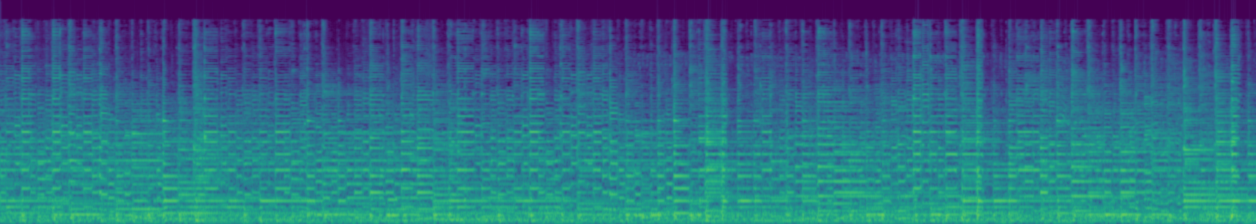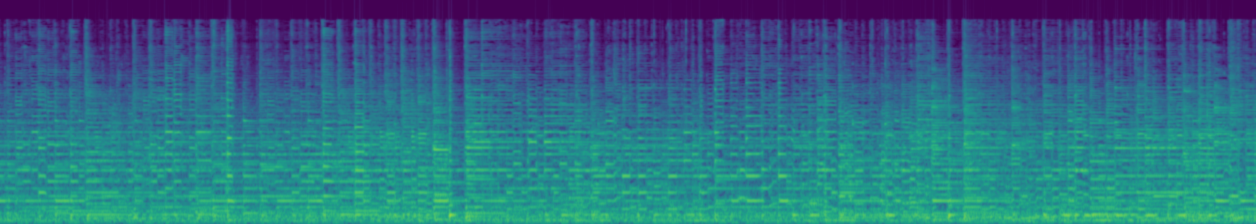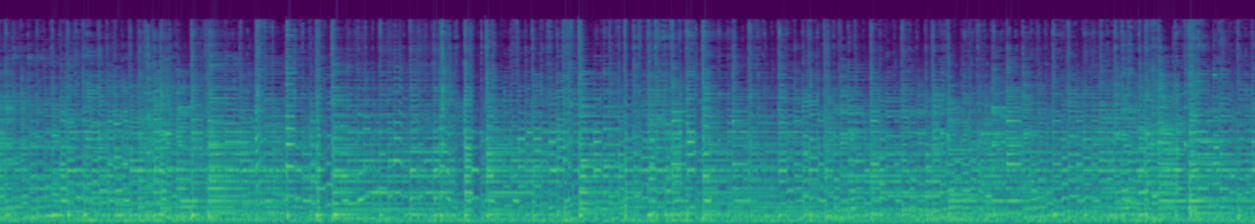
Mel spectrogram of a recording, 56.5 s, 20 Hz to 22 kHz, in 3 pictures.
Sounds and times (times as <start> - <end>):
Music: 0.0 - 56.5.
